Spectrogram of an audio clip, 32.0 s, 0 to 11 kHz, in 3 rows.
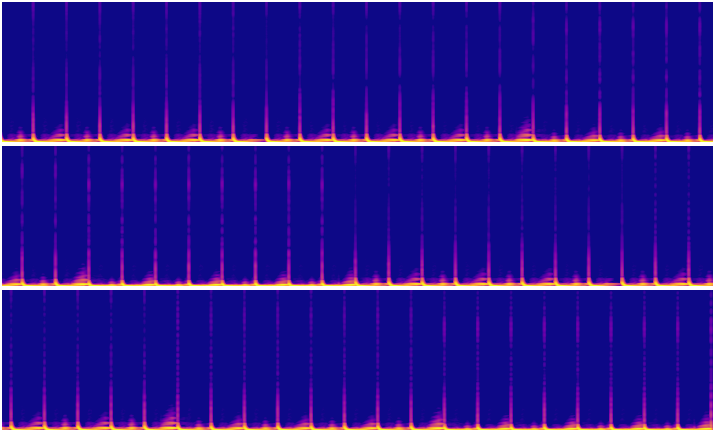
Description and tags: Kick and Bass Techno 2
Kick and Bass Techno loop
rave, bass, kick, electronic, house, trance, club, dance, electro, loop, techno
